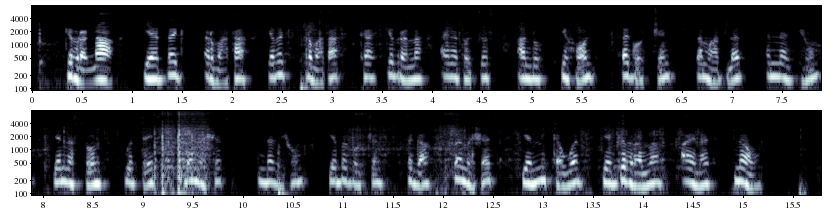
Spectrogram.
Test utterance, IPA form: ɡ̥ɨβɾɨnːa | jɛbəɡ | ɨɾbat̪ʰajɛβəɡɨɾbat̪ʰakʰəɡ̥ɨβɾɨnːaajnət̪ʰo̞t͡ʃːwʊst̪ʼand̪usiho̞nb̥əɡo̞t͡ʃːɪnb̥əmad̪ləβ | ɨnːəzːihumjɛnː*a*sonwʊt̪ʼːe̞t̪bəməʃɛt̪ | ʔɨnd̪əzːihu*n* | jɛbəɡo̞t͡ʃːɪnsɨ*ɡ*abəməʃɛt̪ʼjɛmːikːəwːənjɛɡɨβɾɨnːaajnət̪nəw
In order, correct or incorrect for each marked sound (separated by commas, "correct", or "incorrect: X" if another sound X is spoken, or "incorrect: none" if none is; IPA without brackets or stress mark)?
incorrect: ə, incorrect: m, correct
